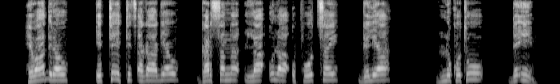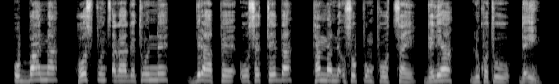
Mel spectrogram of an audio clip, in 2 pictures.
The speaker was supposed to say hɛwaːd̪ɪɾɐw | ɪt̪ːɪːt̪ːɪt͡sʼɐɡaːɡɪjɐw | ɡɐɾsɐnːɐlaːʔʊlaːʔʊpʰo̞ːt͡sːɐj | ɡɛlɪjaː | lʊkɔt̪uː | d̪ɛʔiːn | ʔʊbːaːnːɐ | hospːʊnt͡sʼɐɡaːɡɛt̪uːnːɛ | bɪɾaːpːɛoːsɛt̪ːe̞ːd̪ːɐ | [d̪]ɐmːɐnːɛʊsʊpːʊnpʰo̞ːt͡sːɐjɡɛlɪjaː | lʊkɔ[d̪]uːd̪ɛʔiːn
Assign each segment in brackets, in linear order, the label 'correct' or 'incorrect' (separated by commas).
incorrect, incorrect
